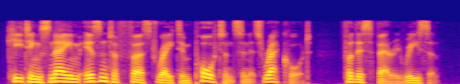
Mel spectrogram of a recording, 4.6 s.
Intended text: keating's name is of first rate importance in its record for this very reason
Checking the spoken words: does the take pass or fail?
fail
